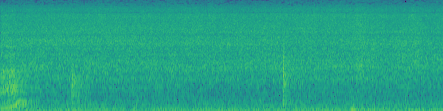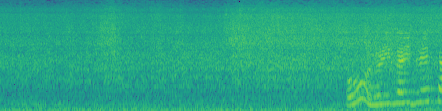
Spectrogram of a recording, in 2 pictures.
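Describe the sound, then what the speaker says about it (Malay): Chicken stir-fried in a wok with a pinch of salt, giving a steady close sizzle and hiss with brief stirring scrapes, rising into busier frying near the end. "Kak Zaidah nak masakkan ini ayam ni ya. Okey, kita letak sedikit garam ya"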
